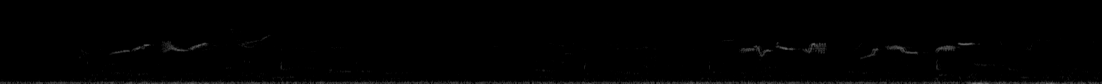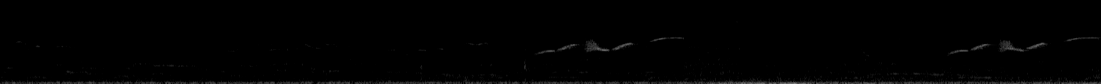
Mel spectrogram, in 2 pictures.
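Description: A small bird singing faintly, four short phrases of quick rising chirps spaced several seconds apart, over a low steady hum.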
